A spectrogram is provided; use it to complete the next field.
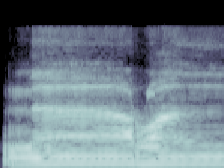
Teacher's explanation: Roh bu tafxim, ya'ni tom o'qiymiz.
